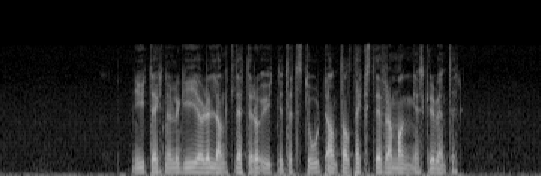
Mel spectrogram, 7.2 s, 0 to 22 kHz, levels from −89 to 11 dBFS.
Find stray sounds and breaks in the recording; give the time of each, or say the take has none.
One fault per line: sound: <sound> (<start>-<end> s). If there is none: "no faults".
no faults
